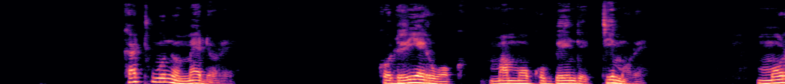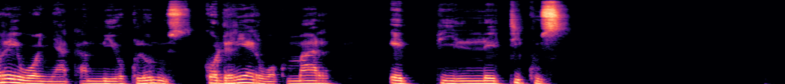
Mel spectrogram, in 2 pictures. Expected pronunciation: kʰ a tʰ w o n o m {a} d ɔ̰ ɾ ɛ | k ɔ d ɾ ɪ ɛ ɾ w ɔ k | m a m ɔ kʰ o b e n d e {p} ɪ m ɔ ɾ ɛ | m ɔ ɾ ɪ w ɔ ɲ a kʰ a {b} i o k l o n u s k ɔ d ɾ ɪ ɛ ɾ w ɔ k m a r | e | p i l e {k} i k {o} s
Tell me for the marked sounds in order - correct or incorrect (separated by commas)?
incorrect, incorrect, incorrect, incorrect, incorrect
